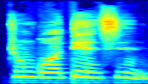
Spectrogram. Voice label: "zhong1 guo2 dian4 xin4", Chinese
